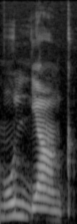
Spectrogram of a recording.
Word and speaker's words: मूल्यांक: मूल्यांक, यहाँ पर भी आधे ल का उच्चारण हो रहा है, मूल्यांक, मूल्यांक। इसको हम पढ़ेंगे मूल्यांक, ये बिंदी लग गई ना।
